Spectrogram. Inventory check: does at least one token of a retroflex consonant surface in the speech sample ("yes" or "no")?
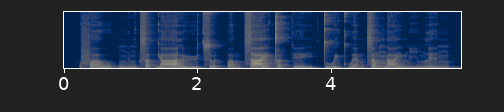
no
